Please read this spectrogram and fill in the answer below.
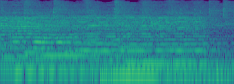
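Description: Live jazz septet of saxophone, piano, guitar, double bass, fretless bass, Fender Rhodes and drums playing long held notes. A low bass note comes in about a second in.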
